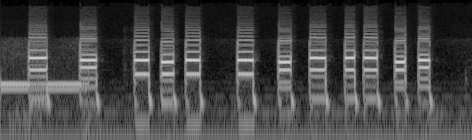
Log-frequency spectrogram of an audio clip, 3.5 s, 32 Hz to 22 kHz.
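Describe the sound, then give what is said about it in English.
Touch-tone telephone keypad tones dial an operator for a call into New York City. A low steady dial tone runs under the first two, then twelve short, crisp two-pitch beeps follow in an uneven rhythm. “Okay, we're going to call an operator now. Yeah, I think when you're getting operator assistance into New York City, you have to dial 0 plus 212.”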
